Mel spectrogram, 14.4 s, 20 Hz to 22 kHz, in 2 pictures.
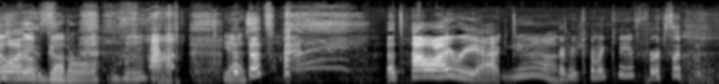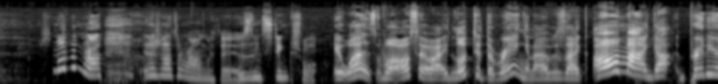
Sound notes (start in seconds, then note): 0.9 laughs; 7.2 laughs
